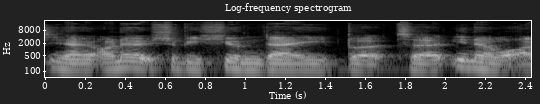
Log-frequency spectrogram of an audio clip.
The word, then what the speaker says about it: Hyundai: Yeah, I'm sorry I fall into that trap of saying pronouncing the name wrong, because I'm English and I look at the word and I see Hyundai. Now I split the word up into syllables, and Hyundai, and it's a common trait with us in Britain, but it's Hyundai.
